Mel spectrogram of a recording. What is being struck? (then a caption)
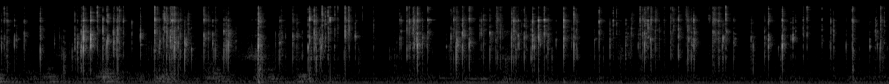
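Foil-backed plastic blister pack of capsules. A fingertip with a short nail taps and scratches across the orange printed foil back of a plastic L-carnitine capsule blister pack held in one hand. Quick, bright crinkly clicks and scrapes come in irregular bursts with almost no low end, each sound stopping short.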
